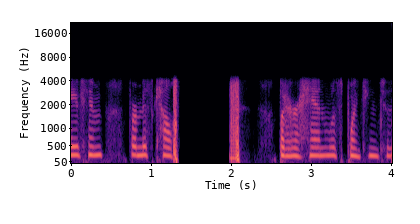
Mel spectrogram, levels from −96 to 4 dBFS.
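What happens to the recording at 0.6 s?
At 0.6 s the speech carries Opus voice compression, present throughout. Nothing sounds above 4.2 kHz, and coarse SILK coding, pointing to about 8 kbps, leaves it muffled, hoarse and robotic.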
